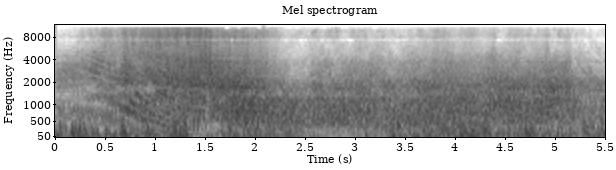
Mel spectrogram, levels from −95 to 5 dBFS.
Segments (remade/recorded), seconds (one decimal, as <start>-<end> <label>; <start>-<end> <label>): 0.0-3.9 recorded; 3.9-4.4 remade; 4.4-5.5 recorded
